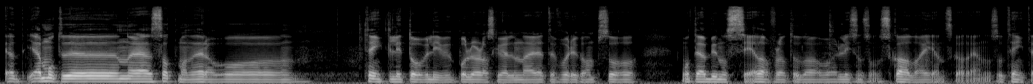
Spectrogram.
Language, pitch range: English, 110-125 Hz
